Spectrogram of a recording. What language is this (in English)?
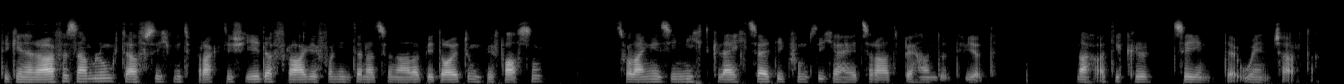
German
